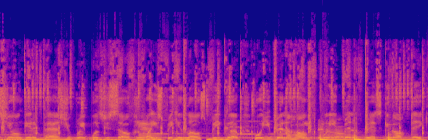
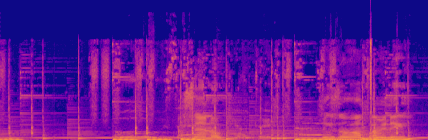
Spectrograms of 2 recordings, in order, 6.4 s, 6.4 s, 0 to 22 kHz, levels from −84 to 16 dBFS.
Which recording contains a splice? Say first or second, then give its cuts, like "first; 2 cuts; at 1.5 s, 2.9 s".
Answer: second; 1 cut; at 1.0 s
